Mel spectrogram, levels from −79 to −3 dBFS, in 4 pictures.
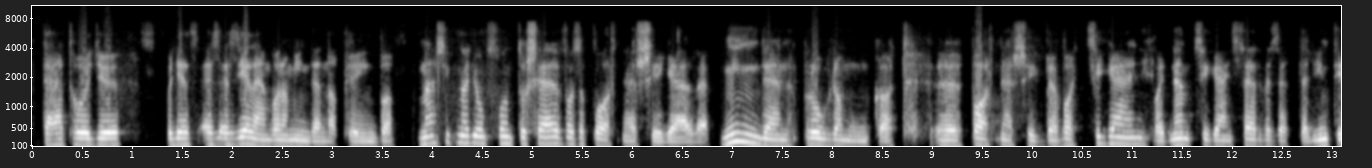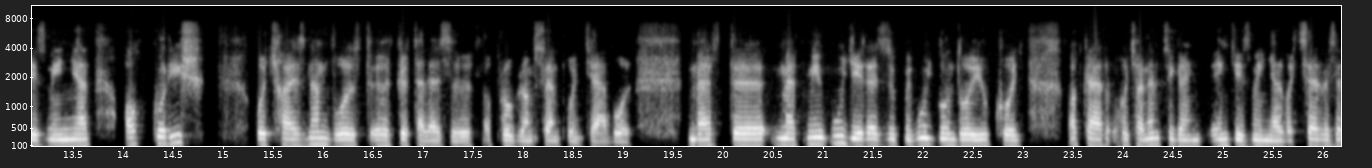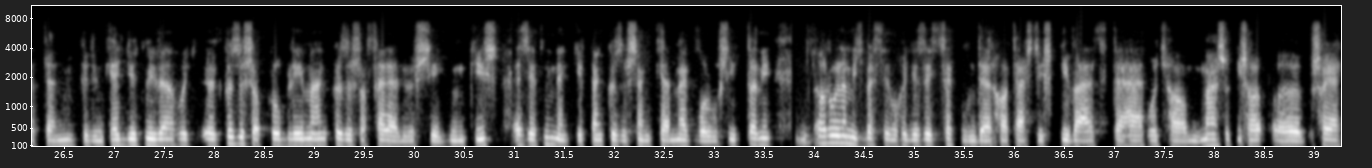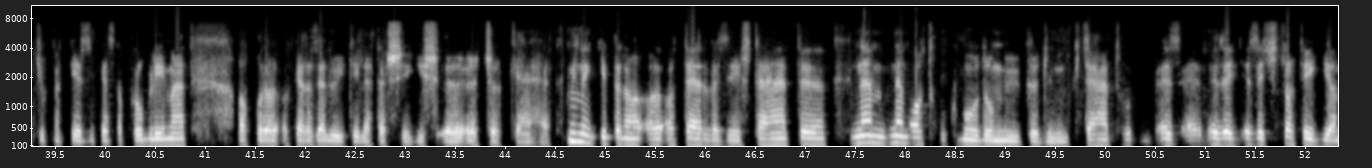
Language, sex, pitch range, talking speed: Hungarian, male, 110-135 Hz, 130 wpm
